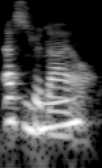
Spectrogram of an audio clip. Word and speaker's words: estradiol: a cannabis connection there so how do I pronounce this estradiol estradiol yeah so again it's just wonderful that you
